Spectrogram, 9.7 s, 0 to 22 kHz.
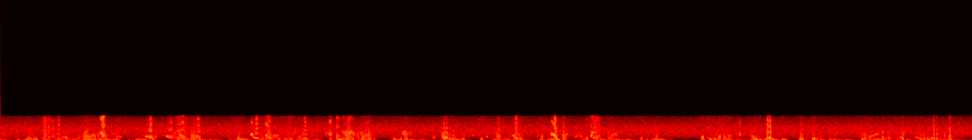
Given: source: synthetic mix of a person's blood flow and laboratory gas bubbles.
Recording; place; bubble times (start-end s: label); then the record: Doppler ultrasound of blood flow; precordium
0.00-0.09 s: bubbles
0.26-1.22 s: bubbles
1.43-1.58 s: bubbles
1.65-2.17 s: bubbles
2.31-2.43 s: bubbles
2.48-3.19 s: bubbles
3.23-3.78 s: bubbles
3.90-4.11 s: bubbles
4.31-4.91 s: bubbles
4.95-5.03 s: bubbles
5.11-5.26 s: bubbles
5.38-5.69 s: bubbles
5.73-6.17 s: bubbles
6.38-6.46 s: bubbles
6.99-7.45 s: bubbles
7.48-7.90 s: bubbles
7.97-8.21 s: bubbles
8.58-9.55 s: bubbles
From the record:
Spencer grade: 3 (all of the cardiac periods contain showers or single bubble signals, but not dominating or overriding the cardiac motion signals); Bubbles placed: anywhere in the cardiac cycle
